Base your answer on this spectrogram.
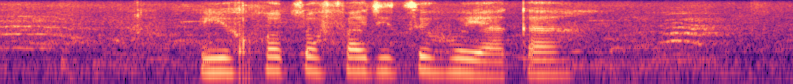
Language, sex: Southern Sotho, female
